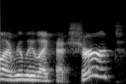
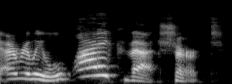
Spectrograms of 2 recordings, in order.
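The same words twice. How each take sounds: First: The word shirt carries the main stress. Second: The word like carries the main stress. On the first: The shirt, not the pants. "The pants are hideous, but I like the shirt" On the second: Liking it, as opposed to hating it. "not not hate it, I like it"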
